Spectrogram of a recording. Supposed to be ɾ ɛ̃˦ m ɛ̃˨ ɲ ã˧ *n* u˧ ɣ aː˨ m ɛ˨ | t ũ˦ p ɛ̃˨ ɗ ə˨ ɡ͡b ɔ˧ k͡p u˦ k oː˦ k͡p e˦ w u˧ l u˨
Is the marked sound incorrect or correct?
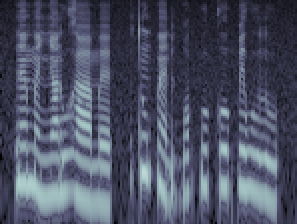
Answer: incorrect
